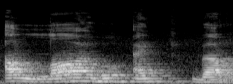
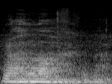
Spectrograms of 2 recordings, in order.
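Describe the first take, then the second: First: A short vowel links Allah to Akbar. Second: Allah runs into Akbar with no vowel between. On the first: The takbir is said carefully. The speaker calls it right. "Ucapannya Allahu Akbar" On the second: The takbir is said carelessly. The speaker calls it wrong. "Ada imam asal takbir aja"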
